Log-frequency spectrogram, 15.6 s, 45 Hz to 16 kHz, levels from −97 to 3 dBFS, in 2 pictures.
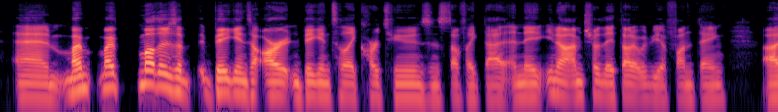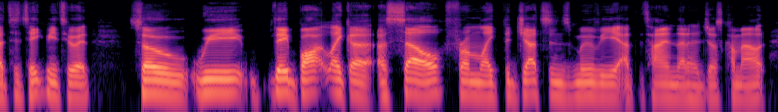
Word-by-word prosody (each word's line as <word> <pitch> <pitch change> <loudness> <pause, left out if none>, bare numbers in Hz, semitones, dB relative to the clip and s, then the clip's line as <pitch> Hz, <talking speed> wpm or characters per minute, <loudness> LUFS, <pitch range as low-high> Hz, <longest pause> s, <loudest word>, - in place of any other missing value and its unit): and 100 -2 +1
my 135 +9 +5 0.2
my 170 0 +4 0.2
mother's 190 -6 +6
a 135 - +2
b 115 - -12
big 130 +2 +3
into 115 -1 +1
art, 110 0 +5
and 105 - -6
big 110 -1 0
into, 105 0 -6
like, 100 -4 -2
cartoons, 100 -2 -6
and 90 -1 -10
stuff 95 +3 -8
like 90 -3 -9
that, 90 0 -3
and 100 +2 -7
they 105 -1 -2
you 130 - -7
know, 120 - +3
I'm 105 +2 +2
sure 115 - -4
they 105 -2 -3
thought 100 0 -1
it 95 - -3
would 95 +1 -10
be 95 -1 -9
a 90 - -9
fun 95 -1 -8
thing, 95 +2 -8 0.4
uh, 100 +1 +3
to 110 - -13
take 115 +5 -3
me 110 -5 -2
to 100 +3 -2
it, 95 -1 -1 0.4
so 115 -4 +3
we 130 -1 +2 0.3
they 130 -1 +6
bought, 130 +1 +2
like, 130 -4 0
a 115 -3 +2
a 110 - -2
cell 120 +1 +3
from, 115 -2 -3
like, 105 -4 -2
the 115 - -9
Jetsons 105 -1 -3
movie 105 -1 -3
at - - -5
the - - -33
time 100 -1 -1
that 95 0 -5
had 95 -2 -9
just 95 +1 -10
come 95 -2 -9
out, 90 +1 -3
105 Hz, 225 wpm, -25 LUFS, 95-120 Hz, 0.4 s, mother's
